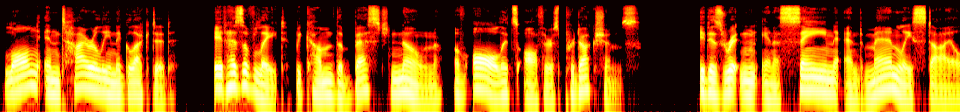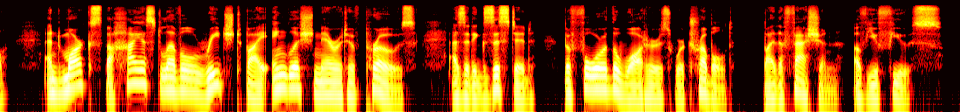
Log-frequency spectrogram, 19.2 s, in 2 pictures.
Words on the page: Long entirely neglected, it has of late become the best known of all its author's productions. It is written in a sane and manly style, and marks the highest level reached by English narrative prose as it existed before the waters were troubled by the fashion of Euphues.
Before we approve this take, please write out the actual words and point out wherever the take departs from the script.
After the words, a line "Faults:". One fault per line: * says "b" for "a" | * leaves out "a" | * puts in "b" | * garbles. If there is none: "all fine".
Long entirely neglected, it has of late become the best known of all its author's productions. It is written in a sane and manly style, and marks the highest level reached by English narrative prose as it existed before the waters were troubled by the fashion of Euphues.
Faults:
all fine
